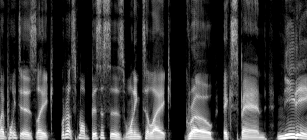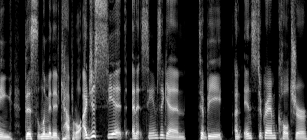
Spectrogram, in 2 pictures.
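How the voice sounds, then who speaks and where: An unremarkable speaking voice from a man at medium pitch, with an American accent, lively intonation and a fairly slow pace, in a dry, close sound with no echo against a quiet background. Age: 40s. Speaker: lawyer and podcast co-host. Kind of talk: casual chat.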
